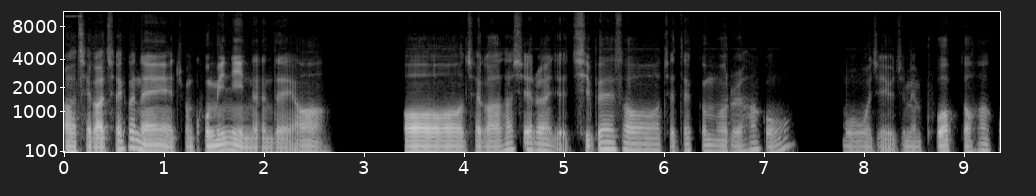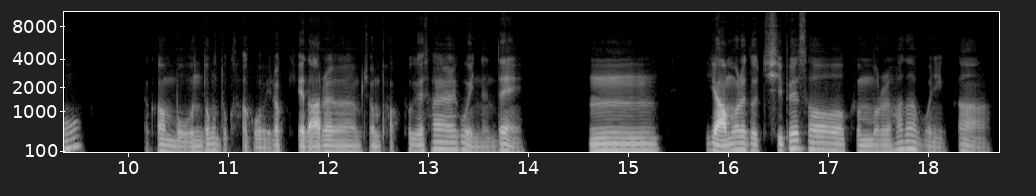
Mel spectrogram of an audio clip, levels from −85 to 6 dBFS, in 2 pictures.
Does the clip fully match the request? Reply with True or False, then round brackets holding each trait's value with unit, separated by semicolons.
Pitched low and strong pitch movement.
False (100 Hz; 3.8 semitones)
